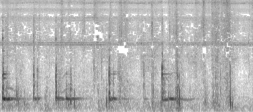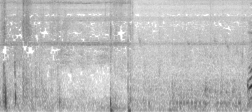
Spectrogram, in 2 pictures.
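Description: Footsteps of someone walking on grass with a heavy sack on the shoulder, short sharp steps about two a second over a steady hiss. About three-quarters of the way through the steps give way to a quieter background.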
